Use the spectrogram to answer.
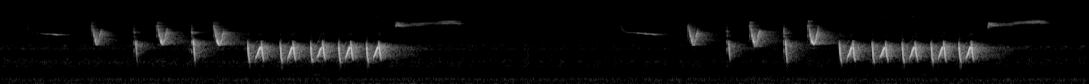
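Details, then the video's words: Two matching nightingale phrases about six seconds apart, Husseini style for teaching chicks, each with sweeping notes, a fast trill of loud pulses and a closing high whistle. "أفضل تغريد للعندليب الحسينة لتعليم الفراخ"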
